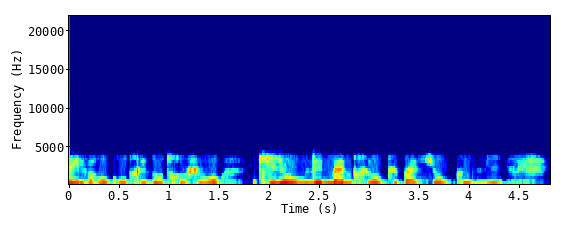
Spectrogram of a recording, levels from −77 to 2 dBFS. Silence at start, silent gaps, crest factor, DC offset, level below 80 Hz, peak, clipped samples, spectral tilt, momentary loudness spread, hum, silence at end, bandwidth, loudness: 0 s; none; 16 dB; under 0.1%; -64 dBFS; 0 dBFS; under 0.1%; -10 dB/octave; 12 LU; none; 0.1 s; 4.3 kHz; -17 LUFS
